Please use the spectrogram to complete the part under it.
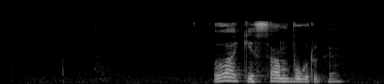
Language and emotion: Russian, neutral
